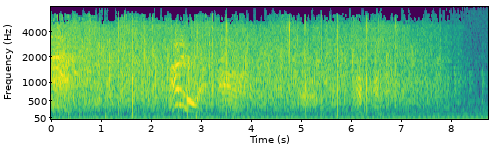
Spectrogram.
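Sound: audience applauding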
